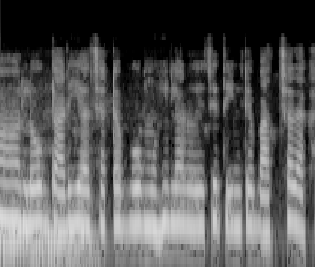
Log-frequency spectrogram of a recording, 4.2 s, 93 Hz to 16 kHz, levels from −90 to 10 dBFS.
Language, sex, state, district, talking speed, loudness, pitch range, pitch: Bengali, female, Odisha, Malkangiri, 155 wpm, -15 LUFS, 200-215 Hz, 210 Hz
